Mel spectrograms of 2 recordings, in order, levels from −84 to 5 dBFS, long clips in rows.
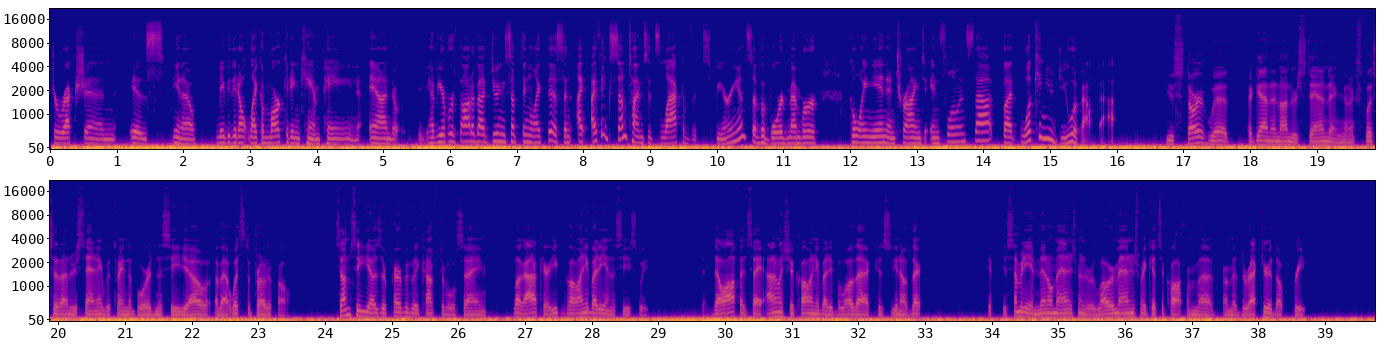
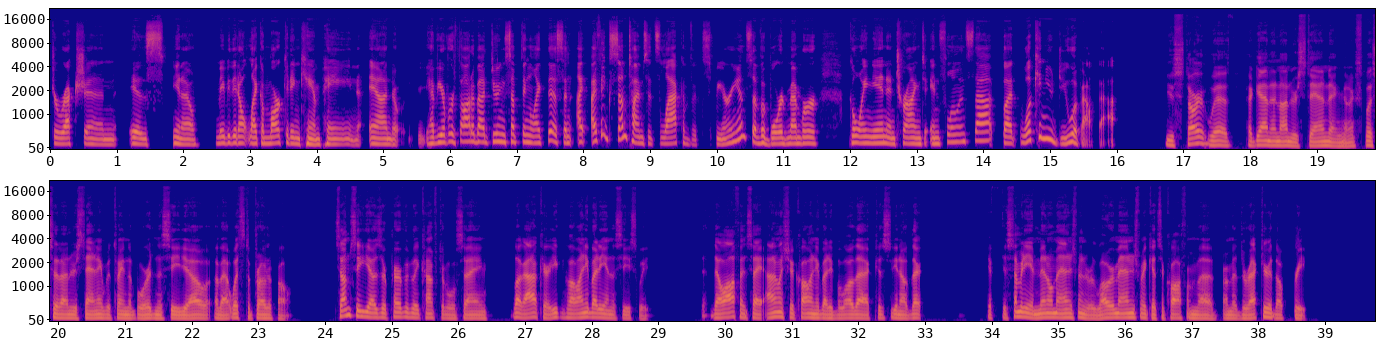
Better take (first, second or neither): second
